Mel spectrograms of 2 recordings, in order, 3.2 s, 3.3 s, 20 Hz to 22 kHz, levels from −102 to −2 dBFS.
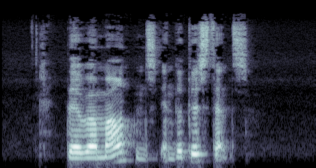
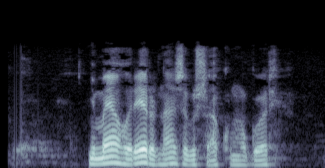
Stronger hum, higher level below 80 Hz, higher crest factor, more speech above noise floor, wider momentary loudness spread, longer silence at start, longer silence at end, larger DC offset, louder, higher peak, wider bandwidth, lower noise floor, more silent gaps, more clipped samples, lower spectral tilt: neither; second, -70 dBFS vs -60 dBFS; about the same, 18 dB vs 20 dB; first, 55 dB vs 34 dB; about the same, 11 LU vs 13 LU; first, 0.4 s vs 0.15 s; first, 0.7 s vs 0.5 s; neither; first, -16 LUFS vs -22 LUFS; first, 0 dBFS vs -4 dBFS; first, 15 kHz vs 7.4 kHz; first, -71 dBFS vs -55 dBFS; neither; neither; second, -0.5 dB/octave vs -6.5 dB/octave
